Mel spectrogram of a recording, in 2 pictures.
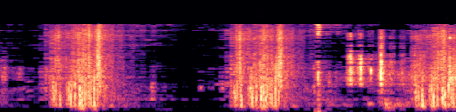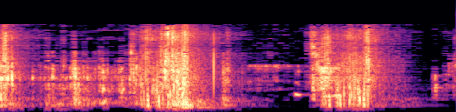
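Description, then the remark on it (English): A door is forced in with a series of five heavy, crashing blows, spaced roughly two seconds apart, each one loud and booming with a rough, splintering edge. “Are you going to open the door or do I break it in?”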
